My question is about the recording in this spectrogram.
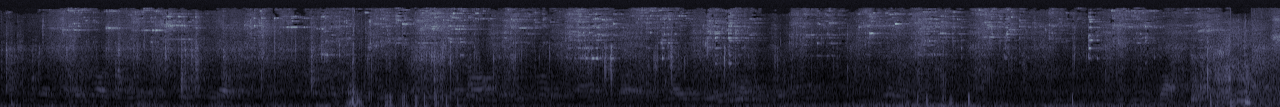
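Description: Near silence: faint background ambience with a few faint scattered knocks and clicks.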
